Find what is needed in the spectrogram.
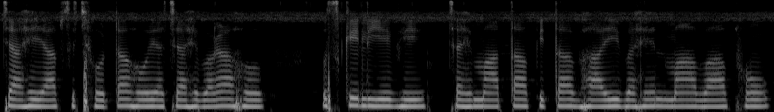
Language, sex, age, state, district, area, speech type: Hindi, female, 30-45, Uttar Pradesh, Pratapgarh, rural, spontaneous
